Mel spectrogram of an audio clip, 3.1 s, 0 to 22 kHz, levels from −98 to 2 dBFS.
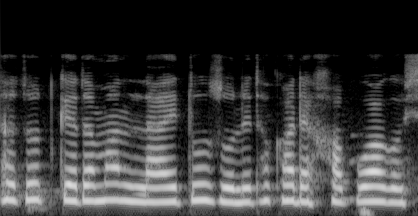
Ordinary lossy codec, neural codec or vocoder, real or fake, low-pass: none; none; real; none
